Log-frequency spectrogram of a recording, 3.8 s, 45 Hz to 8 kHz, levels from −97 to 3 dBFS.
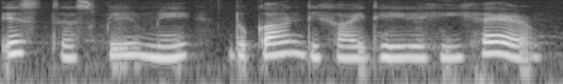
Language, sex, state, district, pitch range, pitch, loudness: Hindi, female, Assam, Kamrup Metropolitan, 230-270 Hz, 240 Hz, -18 LUFS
